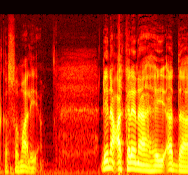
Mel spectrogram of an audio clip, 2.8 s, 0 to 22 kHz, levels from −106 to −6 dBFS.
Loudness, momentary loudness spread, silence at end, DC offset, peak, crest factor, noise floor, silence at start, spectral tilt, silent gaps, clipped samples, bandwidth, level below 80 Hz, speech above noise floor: -18 LUFS; 13 LU; 0 s; under 0.1%; -2 dBFS; 18 dB; -48 dBFS; 0.1 s; -6 dB/octave; none; under 0.1%; 15 kHz; -52 dBFS; 29 dB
